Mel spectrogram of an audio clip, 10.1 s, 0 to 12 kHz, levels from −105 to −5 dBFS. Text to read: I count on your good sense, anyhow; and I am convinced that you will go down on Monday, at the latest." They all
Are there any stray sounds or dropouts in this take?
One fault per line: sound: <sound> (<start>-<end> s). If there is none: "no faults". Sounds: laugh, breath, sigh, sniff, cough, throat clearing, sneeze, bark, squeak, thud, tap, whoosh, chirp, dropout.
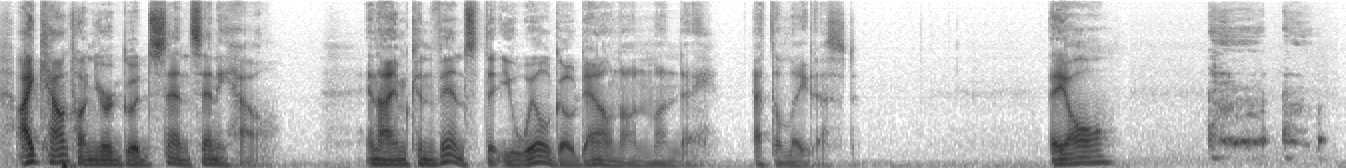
sound: cough (9.0-10.0 s)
